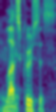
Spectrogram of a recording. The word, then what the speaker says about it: Las Cruces: La Cruces, New Mexico. I'm not sure if I'm saying that right, but you're not. – I mean, Las Cruces.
